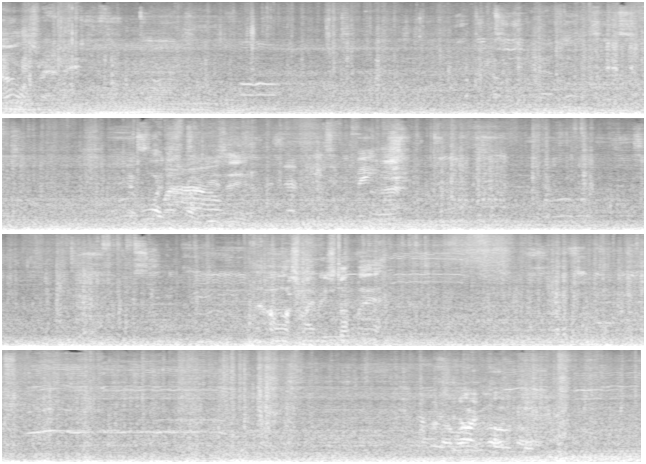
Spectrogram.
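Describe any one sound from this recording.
Wind rumbles and buffets against the microphone outdoors.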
